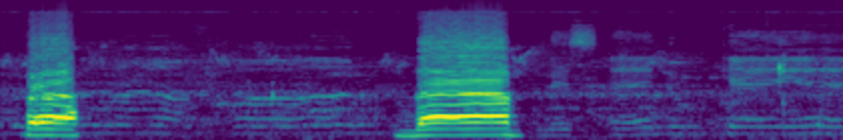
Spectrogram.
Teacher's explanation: दोनों होंठों के तर हिस्से से अदा होता है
